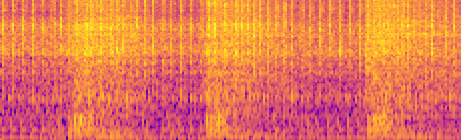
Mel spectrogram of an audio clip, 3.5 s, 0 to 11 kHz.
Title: ticking noise in head ltz 400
